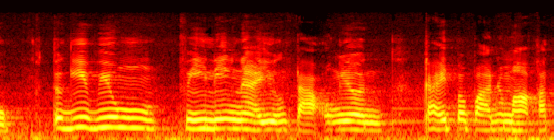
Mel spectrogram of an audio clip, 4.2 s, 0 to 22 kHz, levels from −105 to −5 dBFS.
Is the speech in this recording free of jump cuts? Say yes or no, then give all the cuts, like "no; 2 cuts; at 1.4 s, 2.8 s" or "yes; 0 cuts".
no; 1 cut; at 1.2 s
